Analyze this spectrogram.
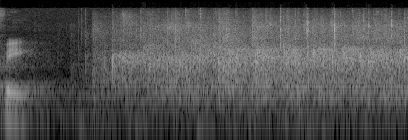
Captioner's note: audience applauding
